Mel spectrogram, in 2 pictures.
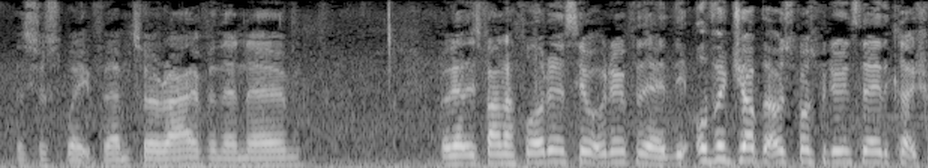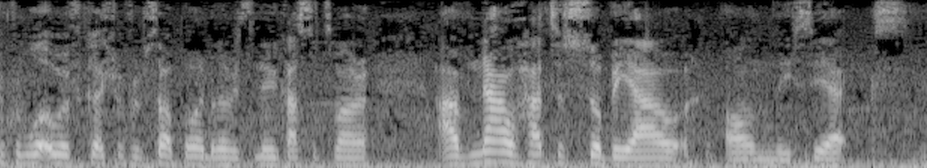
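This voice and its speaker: Noticeable background noise fills the recording. Over it, a man's very fast speech carries lively intonation. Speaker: courier business owner and van driver. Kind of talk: vlog narration. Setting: in a van on the road. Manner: casual.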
